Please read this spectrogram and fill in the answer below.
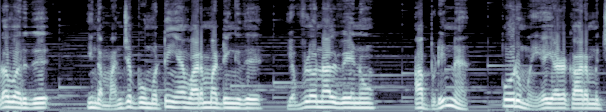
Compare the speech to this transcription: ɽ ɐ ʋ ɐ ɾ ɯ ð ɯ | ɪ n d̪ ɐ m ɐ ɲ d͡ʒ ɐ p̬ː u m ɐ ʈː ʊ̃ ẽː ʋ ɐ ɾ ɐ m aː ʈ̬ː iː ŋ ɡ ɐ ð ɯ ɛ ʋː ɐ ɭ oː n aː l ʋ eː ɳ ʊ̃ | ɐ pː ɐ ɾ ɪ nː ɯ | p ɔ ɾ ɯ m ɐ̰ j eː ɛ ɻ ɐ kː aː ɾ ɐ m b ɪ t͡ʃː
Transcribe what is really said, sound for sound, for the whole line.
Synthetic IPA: ɽ ɐ ʋ ɐ ɾ ɯ ð ɯ | ɪ n d̪ ɐ m ɐ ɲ d͡ʒ ɐ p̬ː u m ɐ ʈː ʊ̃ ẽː ʋ ɐ ɾ ɐ m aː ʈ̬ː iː ŋ ɡ ɐ ð ɯ ɛ ʋː ɐ ɭ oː n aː l ʋ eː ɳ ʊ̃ | ɐ pː ɐ ɽ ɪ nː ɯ | p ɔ ɾ ɯ m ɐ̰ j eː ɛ ɻ ɐ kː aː ɾ ɐ m b ɪ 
